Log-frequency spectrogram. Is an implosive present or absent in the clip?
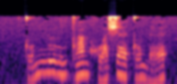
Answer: absent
